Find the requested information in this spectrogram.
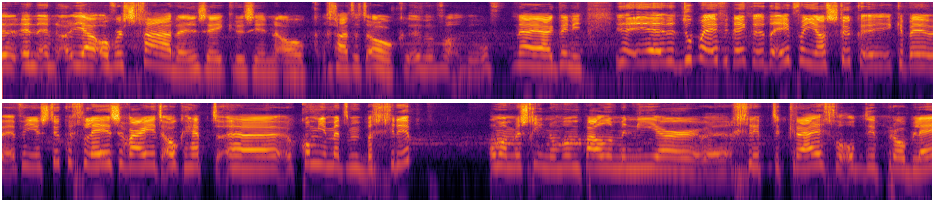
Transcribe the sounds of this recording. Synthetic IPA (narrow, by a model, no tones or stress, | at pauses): ɛnɛnjaowvəɹsχaːdəɪnzeːkərəzɪnowkχaːtɦətowk | nojaɪkʋetnitdukmajejvəndɛŋkejnvɑnjɔwstøkəɪkɦɛpevɑnjəstøkəχəlejzənʋaːɹjəətowkɦɛp̚təkɔmjəmɛtənbəχrɪp̚ | ɔməmɪsχinɔpə̃nbəpaːlˠdəmaniːɹχrɪp̚təkrɛjχənɔp̚dɪt̚proble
